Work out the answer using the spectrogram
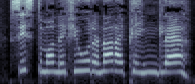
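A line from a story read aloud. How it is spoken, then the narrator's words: Screamed. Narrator (Norwegian): skriker Linn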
